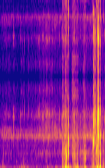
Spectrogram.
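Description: Shallow water sloshing and splashing around wading feet on a wet plastic sheet: a faint steady wash at first, then a quick run of loud close splashes in the last second.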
